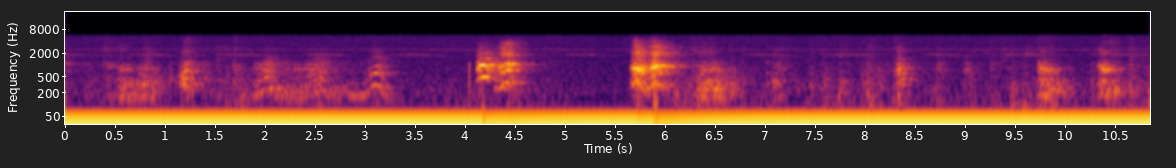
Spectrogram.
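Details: Wire Fox Terrier named Sofie attacking the couch after getting a haircut: a run of short, rough yips and barks at uneven spacing, two louder bursts near the middle, over steady low background hum.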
